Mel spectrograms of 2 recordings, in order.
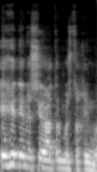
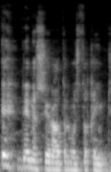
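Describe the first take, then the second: First: The h sound is followed by an i vowel. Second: The h sound carries no vowel after it. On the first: The speaker calls it wrong. "गलत है" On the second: The speaker calls it right. "ठीक है"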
